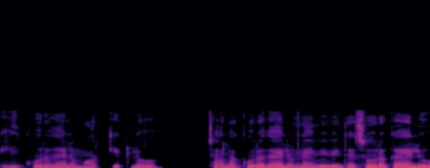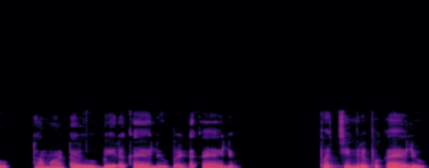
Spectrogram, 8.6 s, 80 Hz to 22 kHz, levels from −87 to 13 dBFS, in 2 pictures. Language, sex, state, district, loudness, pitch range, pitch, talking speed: Telugu, male, Telangana, Karimnagar, -32 LUFS, 80-115 Hz, 110 Hz, 90 wpm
